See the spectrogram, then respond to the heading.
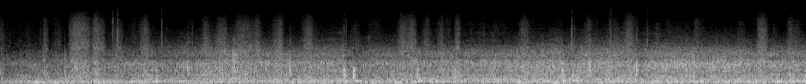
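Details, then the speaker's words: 2007 Kia Rondo driven over rough road with scattered dull clunks from the front end among road noise, from a worn front stabilizer bar link. "complain of this car it has a clunking sounds oh yeah there is you hear it yeah confirm it has a clunking sound"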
